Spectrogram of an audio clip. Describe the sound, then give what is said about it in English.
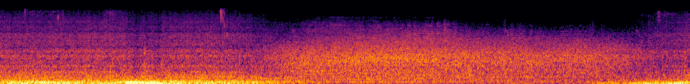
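A car drives around turns with a steady engine rumble and road noise, the low drone giving way to a brighter hiss of tires partway through before the rumble swells again; no one speaks. “Am I driving badly, huh?”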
